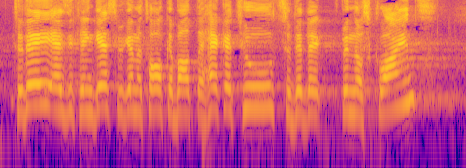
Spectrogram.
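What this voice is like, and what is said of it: Speaks with a noticeable foreign accent. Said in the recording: “I got a weird accent”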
